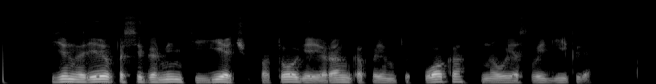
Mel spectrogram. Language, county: Lithuanian, Šiauliai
